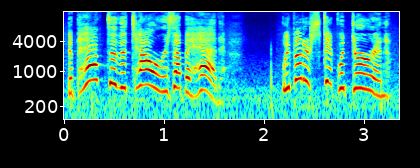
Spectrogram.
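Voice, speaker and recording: A woman voicing a tiny, excitable childlike fairy girl in a video game, squeaky and full of exclamation. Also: fast talker, noisy background. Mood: curious, grumbling. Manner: exclamatory, expressive.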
